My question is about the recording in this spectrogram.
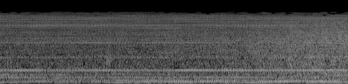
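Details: ZAZ Tavria/Slavuta two-speed permanent-magnet windshield wiper motor, bench-tested after repair for sticking in the left position with a crackling noise: steady, even electric hum with a clean high buzz, no grinding or clicking; runs normally.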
